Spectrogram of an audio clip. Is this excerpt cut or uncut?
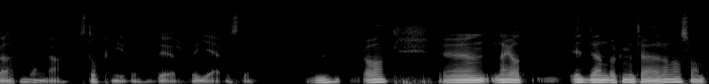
uncut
